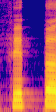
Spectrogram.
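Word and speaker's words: factor: लिखा जाता है फैक्टर, लेकिन जब इसका उच्चारण होता है तो इसका उच्चारण फैक्टर से करेंगे। मतलब ये कि ओ आर का उच्चारण अ से हो जाएगा। ओ आर का उच्चारण क्या चीज़ से होगा, अ से होगा।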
